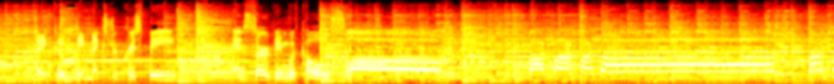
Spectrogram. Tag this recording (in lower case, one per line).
musical instrument
music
